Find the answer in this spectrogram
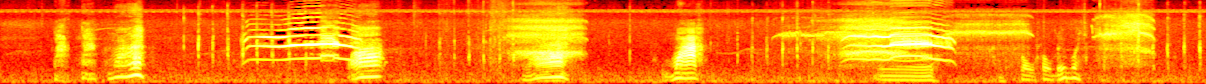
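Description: Birds calling: two loud, drawn-out squawking calls with a held, whistle-like pitch, about two and a half seconds in and again about eight and a half seconds in, with shorter harsh screeches between them.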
